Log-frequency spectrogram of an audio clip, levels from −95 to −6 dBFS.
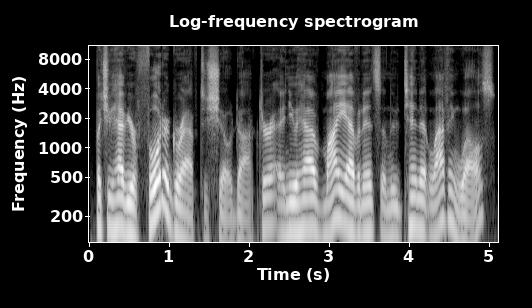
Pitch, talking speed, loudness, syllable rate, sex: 135 Hz, 190 wpm, -19 LUFS, 5.3 syllables/s, male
